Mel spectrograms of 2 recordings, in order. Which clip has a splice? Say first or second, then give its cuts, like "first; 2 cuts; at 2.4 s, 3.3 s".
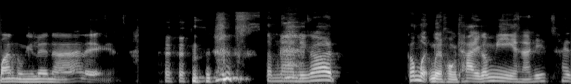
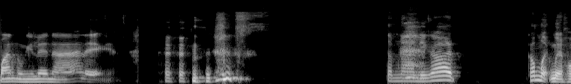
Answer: first; 1 cut; at 2.6 s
